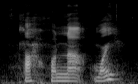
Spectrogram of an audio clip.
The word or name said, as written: Lah-xw na'way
